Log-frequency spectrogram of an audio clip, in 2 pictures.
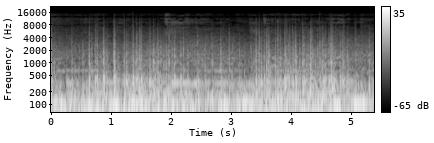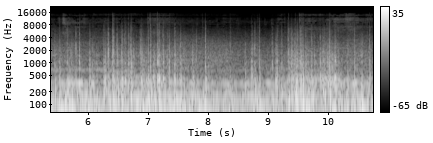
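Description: Fireworks bursting and crackling in rapid succession over loud music with heavy bass.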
